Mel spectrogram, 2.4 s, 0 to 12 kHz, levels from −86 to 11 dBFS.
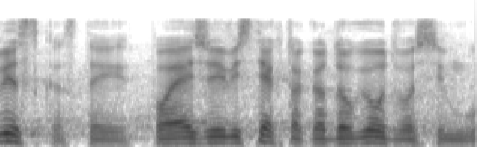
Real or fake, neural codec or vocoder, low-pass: real; none; 7.2 kHz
